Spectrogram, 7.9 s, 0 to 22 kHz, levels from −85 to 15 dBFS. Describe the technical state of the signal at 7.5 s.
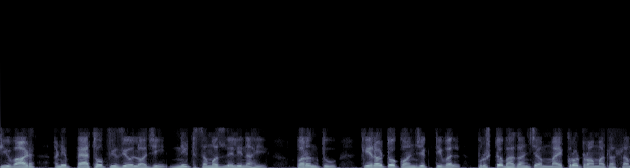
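At 7.5 s the speech still has the rough, hissy halo and smeared, underwater feel that runs through the whole clip, with nothing above 5.3 kHz. That's likely heavy Nellymoser compression, with weak bands given no bits and filled with noise, consistent with roughly 22 kbps.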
